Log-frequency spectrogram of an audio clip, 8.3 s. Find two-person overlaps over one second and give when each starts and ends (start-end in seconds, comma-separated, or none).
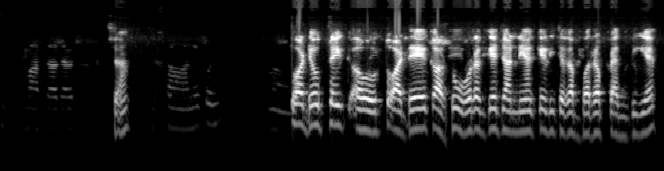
none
